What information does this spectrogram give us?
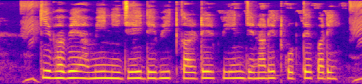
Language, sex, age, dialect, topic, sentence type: Bengali, female, 18-24, Rajbangshi, banking, question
